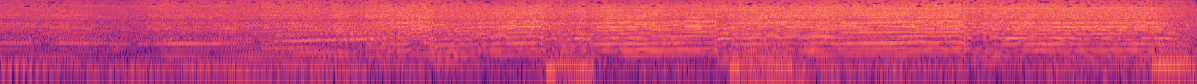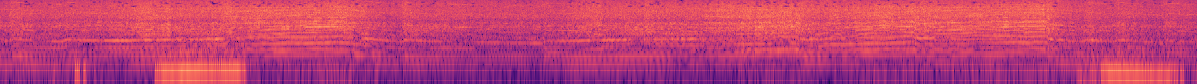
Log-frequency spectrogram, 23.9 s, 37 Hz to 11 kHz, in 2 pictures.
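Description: A Formula One car's V6 turbo engine revs high and shifts up and down through the gears.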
